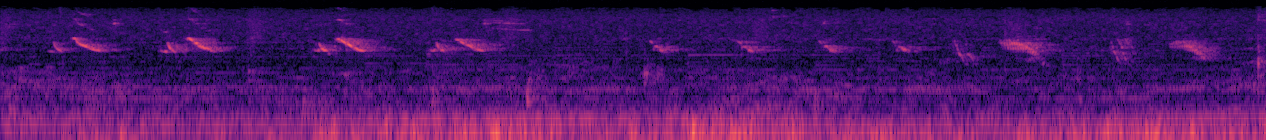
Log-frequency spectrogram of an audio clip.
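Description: A bird calling over and over: short, high chirps that slide downward in pitch, two or three a second, over a steady low rumble.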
